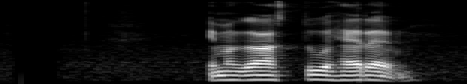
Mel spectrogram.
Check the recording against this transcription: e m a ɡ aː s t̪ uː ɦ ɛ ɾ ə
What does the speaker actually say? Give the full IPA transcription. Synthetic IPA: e m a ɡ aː s t̪ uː ɦ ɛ ɾ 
